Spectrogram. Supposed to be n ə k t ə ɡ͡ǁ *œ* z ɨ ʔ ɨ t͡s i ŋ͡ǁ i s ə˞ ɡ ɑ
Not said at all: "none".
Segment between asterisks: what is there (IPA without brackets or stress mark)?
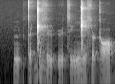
ə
